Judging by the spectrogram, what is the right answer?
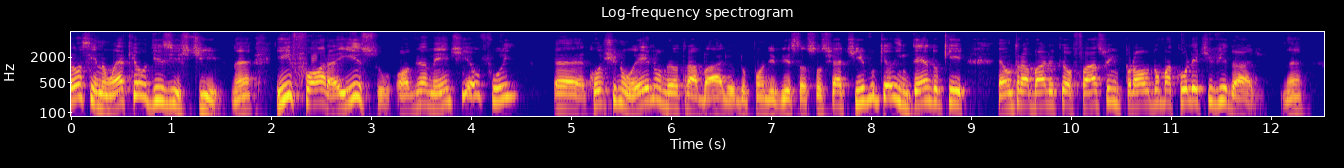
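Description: At a moderate pace, a dark, mellow voice moves through very wide pitch swings at very even loudness against a quiet background. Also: man, fairly high pitch for a man. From interior of São Paulo state, Brazil. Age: 60s. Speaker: psychiatry professor. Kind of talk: interview. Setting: remote recording.

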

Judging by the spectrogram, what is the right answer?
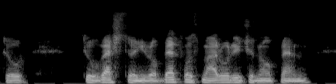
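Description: With a Hungarian accent, a man speaks at a very deep, low pitch. His pace is moderate and his intonation fairly even. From rural southern Hungary. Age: 60s. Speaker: Baptist pastor. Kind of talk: roundtable discussion. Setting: video call.

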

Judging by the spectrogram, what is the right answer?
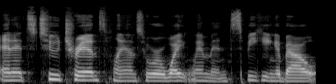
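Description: A woman with an ordinary speaking voice, fairly low in pitch, at a fairly quick pace with ordinary pitch variation. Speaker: playwright and actor. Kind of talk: interview.

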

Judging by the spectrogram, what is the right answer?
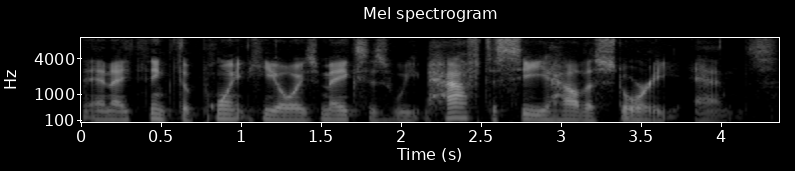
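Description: Here is a man with an ordinary speaking voice at medium pitch and ordinary pitch variation. The recording is very clean, with a silent background. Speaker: advisory board member. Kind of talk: radio interview.

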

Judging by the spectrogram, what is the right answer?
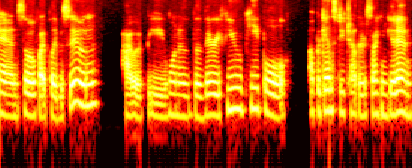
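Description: A woman with a General American accent talks at a fairly quick pace in a fairly low pitch. It is a plain, everyday voice with ordinary pitch variation. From California. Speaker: sound designer and podcast host. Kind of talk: casual chat.

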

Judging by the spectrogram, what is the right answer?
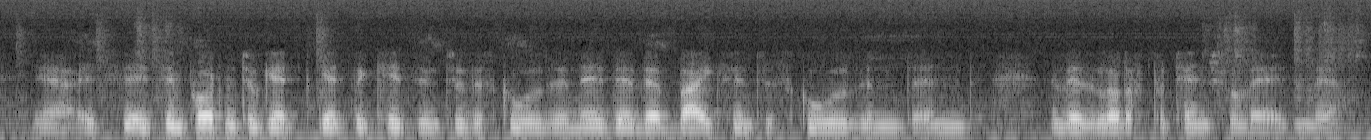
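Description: Over noticeable background noise, a man talks at a fairly quick pace. His pitch is medium and his intonation fairly even. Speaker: academic and cycling advocate. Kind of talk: radio interview.

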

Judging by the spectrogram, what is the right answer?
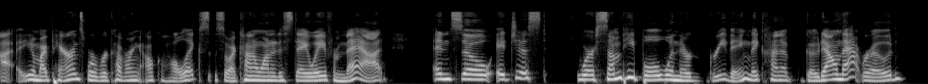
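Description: A woman of medium pitch speaks at a moderate pace with ordinary pitch variation and a plain, everyday voice, the sound dry and close with no echo. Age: 30s. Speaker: author and podcast host. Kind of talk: personal storytelling interview.

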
